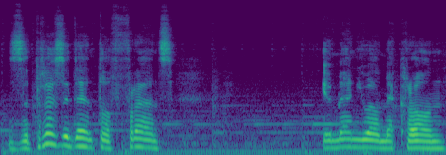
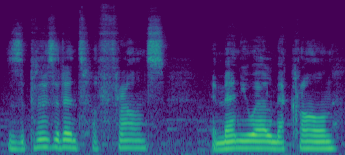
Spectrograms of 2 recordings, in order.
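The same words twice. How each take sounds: First: It is said without a French accent. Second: It is said with a put-on French accent. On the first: "No, wait, that's not French" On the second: "How would I put a French accent on this?"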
